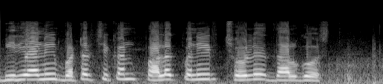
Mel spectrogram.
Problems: constant background noise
